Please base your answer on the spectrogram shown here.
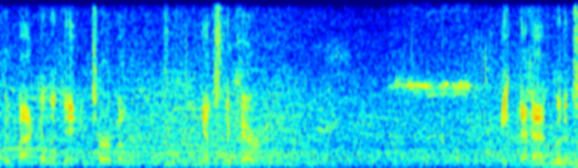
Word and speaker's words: Turbin: Say it right. Again, it's Turbin.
